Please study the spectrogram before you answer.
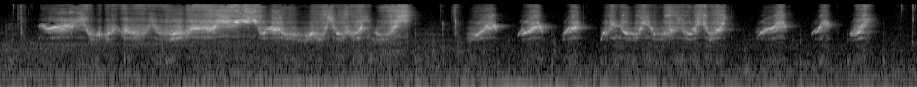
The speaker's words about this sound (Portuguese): Logo os passarinhos começaram a soltar seu cântico de júbilo. Ah, como gorjeavam e cantavam!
